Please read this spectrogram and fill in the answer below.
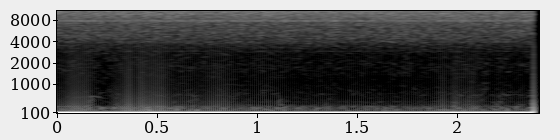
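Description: A steady low-pitched electrical hum, one unchanging tone with fainter overtones over a light hiss, of the kind that mains interference puts into a recording.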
